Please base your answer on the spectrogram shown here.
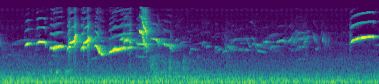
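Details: Oriental magpie-robin lure song to prompt others to sing their full repertoire and fan their tails; a rapid string of sweet whistled slurs and sharp notes, then quieter faint twitters, closing with one loud clear whistle.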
